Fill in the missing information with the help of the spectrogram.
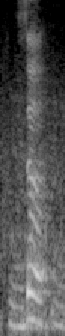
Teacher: So what we do in case of the, आपण मराठी मधला द कसा उच्चारतो, तर आपण आपल्या जिभेचं जे ब्लेड आहे द, ते द जिभेचं ब्लेड आपण दाताच्या वरच्या दाताच्या पाठीमागे टच करतो, पूर्णपणे असं घर्षण करून टच करतो आणि आपण द द म्हणतो.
